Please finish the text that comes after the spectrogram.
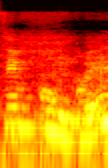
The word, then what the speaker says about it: Simpungwe: Simple Kolwe. Simple So it's Simpungwe. Yeah. Not simple.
